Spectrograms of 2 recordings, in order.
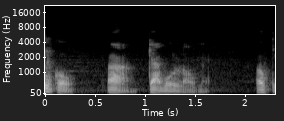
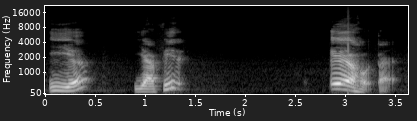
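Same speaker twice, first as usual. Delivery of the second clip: ordinary talk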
